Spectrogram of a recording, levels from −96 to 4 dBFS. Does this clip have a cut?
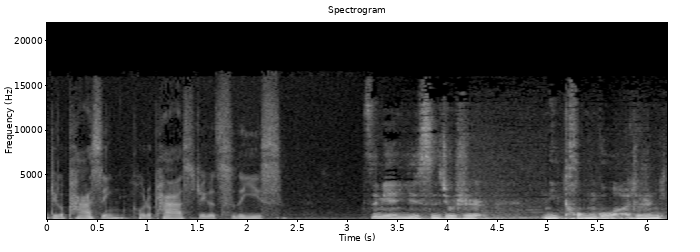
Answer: no; 0 cuts

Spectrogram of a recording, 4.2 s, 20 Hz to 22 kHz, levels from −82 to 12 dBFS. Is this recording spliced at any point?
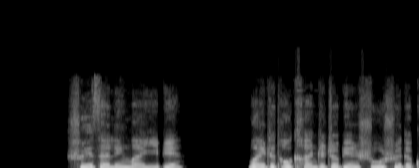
no; 0 cuts

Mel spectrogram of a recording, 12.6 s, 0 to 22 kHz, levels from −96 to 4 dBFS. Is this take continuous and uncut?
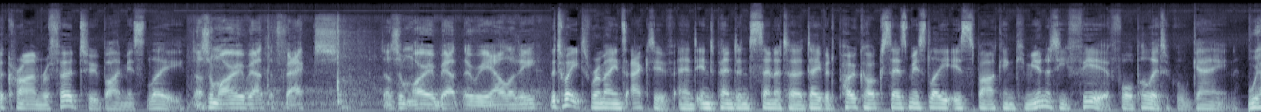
yes; 0 cuts

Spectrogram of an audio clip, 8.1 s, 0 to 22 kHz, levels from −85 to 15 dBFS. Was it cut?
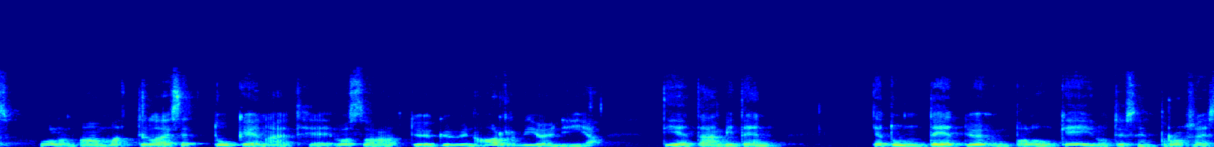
no; 0 cuts

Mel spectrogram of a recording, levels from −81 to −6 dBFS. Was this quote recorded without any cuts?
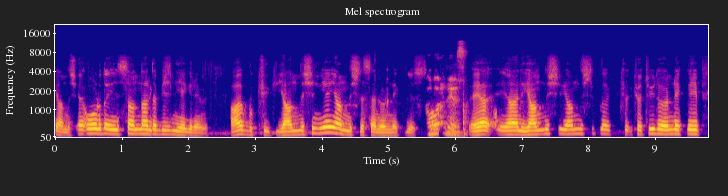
no; 3 cuts; at 1.4 s, 2.6 s, 8.7 s

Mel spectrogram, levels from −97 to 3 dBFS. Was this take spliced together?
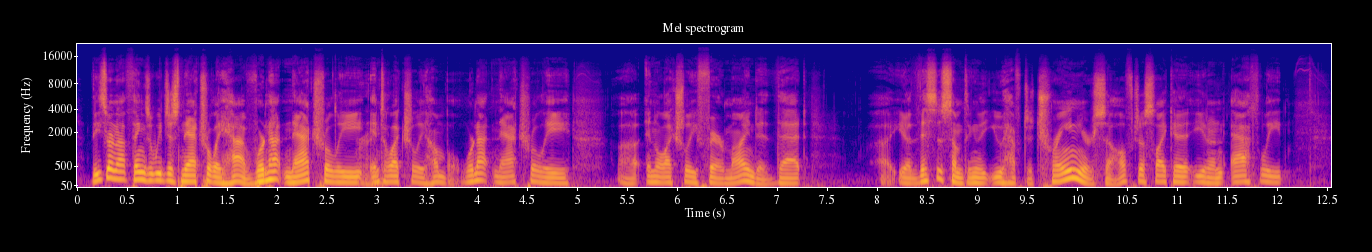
no; 0 cuts

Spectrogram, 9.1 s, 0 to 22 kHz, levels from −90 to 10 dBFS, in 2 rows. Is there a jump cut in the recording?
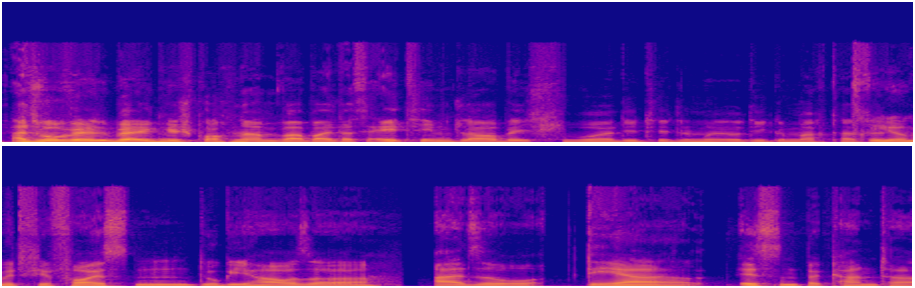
no; 0 cuts

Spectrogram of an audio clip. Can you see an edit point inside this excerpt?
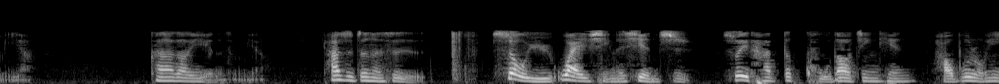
yes; 1 cut; at 4.8 s

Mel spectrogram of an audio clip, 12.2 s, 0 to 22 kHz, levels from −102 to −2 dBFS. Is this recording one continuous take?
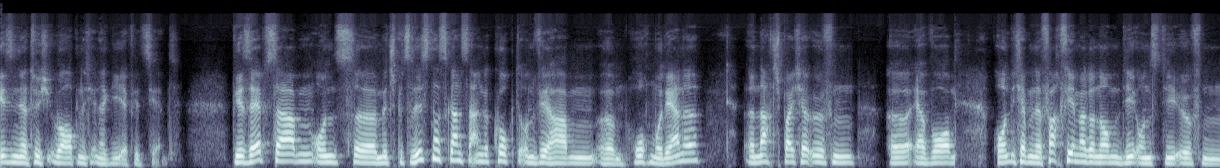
yes; 0 cuts

